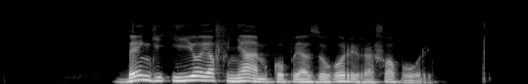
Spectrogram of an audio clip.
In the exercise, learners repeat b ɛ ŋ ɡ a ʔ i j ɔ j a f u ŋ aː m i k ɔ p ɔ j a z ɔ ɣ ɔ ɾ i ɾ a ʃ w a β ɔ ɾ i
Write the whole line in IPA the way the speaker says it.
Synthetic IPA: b ɛ ŋ ɡ i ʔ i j ɔ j a f u ɲ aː m i k ɔ p ɔ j a z ɔ ɣ ɔ ɾ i ɾ a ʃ w a β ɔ ɾ i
